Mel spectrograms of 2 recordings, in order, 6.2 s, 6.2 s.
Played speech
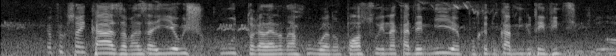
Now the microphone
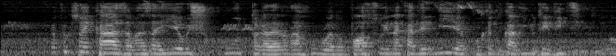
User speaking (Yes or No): No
